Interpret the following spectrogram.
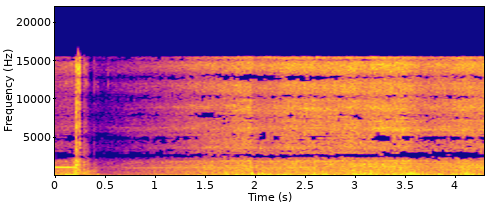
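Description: A steady warning chime cuts off with a sharp knock just after the start, like a car door shutting. Then the 1985 Buick LeSabre's 307 Oldsmobile V8 is idling steadily, growing louder toward the open engine bay.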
